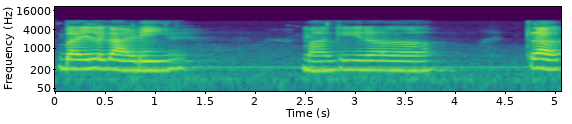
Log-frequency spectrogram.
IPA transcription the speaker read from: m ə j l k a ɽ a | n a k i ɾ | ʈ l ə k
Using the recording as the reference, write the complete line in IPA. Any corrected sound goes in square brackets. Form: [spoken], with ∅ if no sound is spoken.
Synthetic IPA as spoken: [b] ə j l [ɡ] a ɽ [i] | [m] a [ɡ] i ɾ | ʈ [ɾ] ə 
